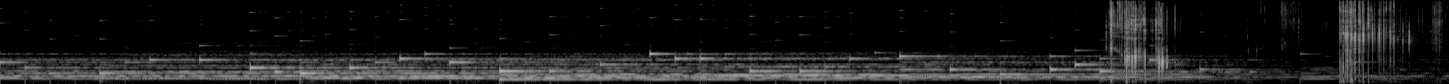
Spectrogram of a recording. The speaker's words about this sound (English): I burst out of my egg, shattering the shell, and slither into the big, cold world.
